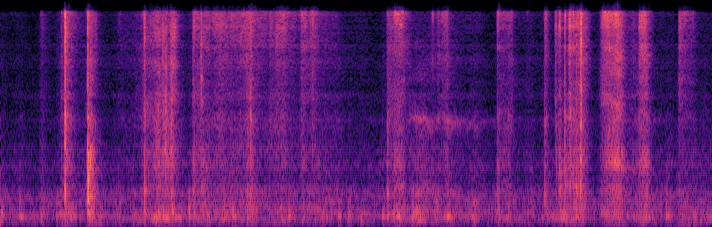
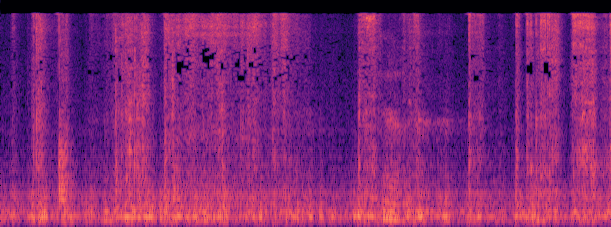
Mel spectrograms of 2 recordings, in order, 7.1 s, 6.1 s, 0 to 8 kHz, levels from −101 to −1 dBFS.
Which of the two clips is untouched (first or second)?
second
